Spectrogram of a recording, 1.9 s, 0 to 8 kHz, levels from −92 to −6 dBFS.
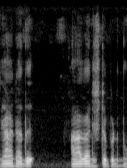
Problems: low volume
